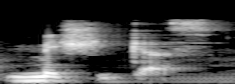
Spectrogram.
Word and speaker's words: Mexicas: de la deuxième ligne se prononçait au XVIe siècle mexicas. Ce n'est pas la prononciation normale du X. Partout ailleurs en espagnol, vous ne prononcerez pas le X de cette manière-là, vous prononcerez X. Donc là, pour ce mot-là, concernant le Mexique, vous allez dire mexicas.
